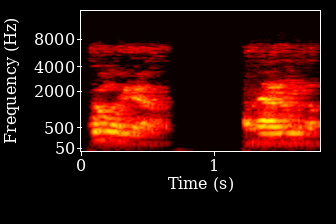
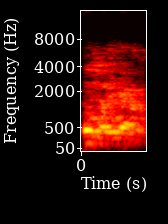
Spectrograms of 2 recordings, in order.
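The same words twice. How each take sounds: First: Slow, soft command to the dog; gently but firmly send her to bed; ordering the dog to lie down, slow and soft. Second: Soft command. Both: Real, not acted. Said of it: "No, no, no, no".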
